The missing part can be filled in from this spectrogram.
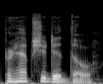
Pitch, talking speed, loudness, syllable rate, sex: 110 Hz, 230 wpm, -16 LUFS, 5.7 syllables/s, male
